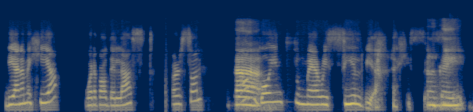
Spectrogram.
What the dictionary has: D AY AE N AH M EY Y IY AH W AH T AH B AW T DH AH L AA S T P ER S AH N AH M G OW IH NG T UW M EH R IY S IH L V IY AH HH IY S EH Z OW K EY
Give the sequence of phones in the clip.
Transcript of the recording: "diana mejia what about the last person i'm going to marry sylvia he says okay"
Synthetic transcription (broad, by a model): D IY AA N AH M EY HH IY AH W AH T AH B AW T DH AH L AA S T P ER S AH N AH G OW IH NG T UW M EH R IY S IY L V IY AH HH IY S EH OW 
